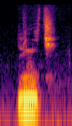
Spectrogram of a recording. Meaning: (noun) 1. limit 2. limitation; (verb) inflection of limitar: 1. first/third-person singular present subjunctive 2. third-person singular imperative
- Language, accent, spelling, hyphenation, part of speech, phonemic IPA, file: Portuguese, Brazil, limite, li‧mi‧te, noun / verb, /liˈmi.t͡ʃi/, LL-Q5146 (por)-limite.wav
